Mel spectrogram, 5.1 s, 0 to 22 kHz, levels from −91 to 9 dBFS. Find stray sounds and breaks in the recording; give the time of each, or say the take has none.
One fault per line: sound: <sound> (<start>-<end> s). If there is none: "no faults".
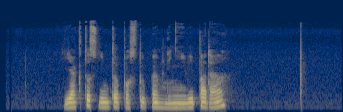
no faults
